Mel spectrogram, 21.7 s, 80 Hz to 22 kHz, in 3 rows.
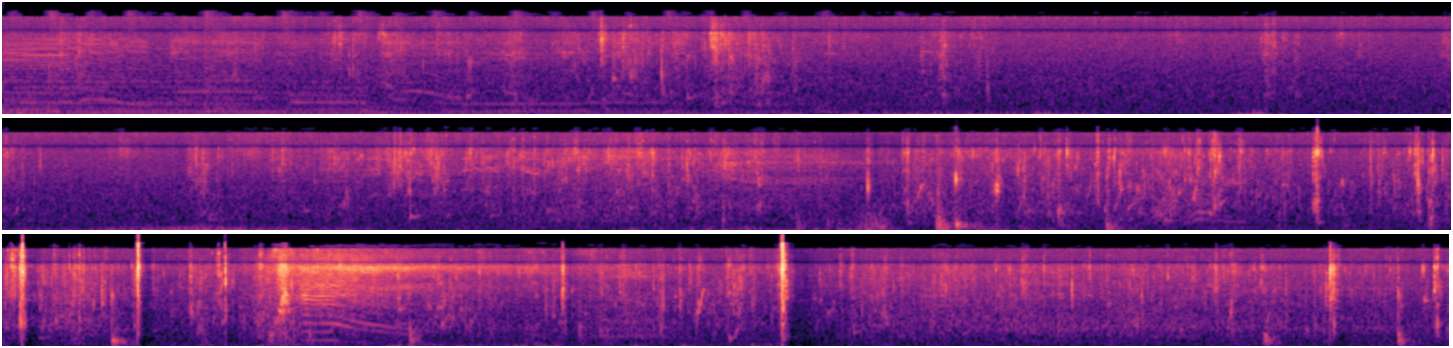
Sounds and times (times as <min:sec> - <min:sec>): Rowboat, canoe, kayak: 0:00.4 - 0:21.7.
